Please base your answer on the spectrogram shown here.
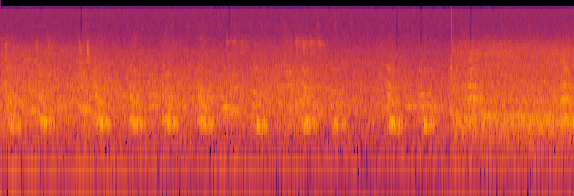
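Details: Senior dogs in the outside yard at Old Friends Senior Dog Sanctuary go crazy as Titus passes: quick, repeated barks about twice a second for nearly seven seconds, then a steadier wash of yard noise with a low hum beneath.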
